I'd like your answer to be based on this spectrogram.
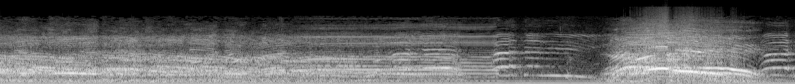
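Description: A large mourning gathering at a majlis in Lucknow loudly recites salawat in unison, a swelling chorus of many voices that surges near the end over a steady background hum.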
